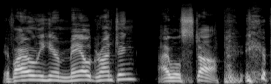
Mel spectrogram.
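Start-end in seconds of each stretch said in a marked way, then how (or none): none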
